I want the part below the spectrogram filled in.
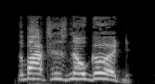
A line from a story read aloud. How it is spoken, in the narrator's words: yelled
